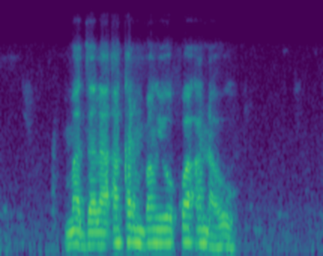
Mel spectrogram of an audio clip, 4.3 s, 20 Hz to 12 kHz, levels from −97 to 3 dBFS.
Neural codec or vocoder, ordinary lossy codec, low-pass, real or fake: none; Opus, 16 kbps; 7.2 kHz; real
